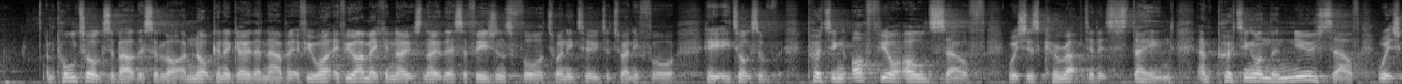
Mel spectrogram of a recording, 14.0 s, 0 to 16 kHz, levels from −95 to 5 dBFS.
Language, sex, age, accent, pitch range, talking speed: English, male, 40-59, British, 100-165 Hz, 210 wpm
